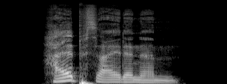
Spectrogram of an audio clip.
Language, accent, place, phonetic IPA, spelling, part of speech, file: German, Germany, Berlin, [ˈhalpˌzaɪ̯dənəm], halbseidenem, adjective, De-halbseidenem.ogg
- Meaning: strong dative masculine/neuter singular of halbseiden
